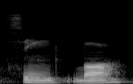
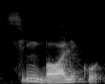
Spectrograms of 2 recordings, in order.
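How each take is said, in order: First: "simbólico" broken slowly into separate syllables. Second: Said in the usual way. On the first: Shown as a demonstration. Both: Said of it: "tem que saber separar sílabas".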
